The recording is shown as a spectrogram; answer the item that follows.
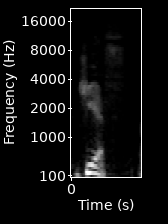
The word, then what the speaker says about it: GIF: I pronounce it the same way the guy who invented it pronounced it. – Which is? – GIF.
